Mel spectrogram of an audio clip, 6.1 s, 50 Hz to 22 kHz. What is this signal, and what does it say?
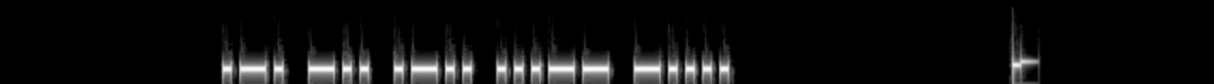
Morse code, heard as a keyed tone, about 29 wpm, 700 Hz. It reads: RDL36
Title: Code Groups - 5 Letter:Numbers - 28wpm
